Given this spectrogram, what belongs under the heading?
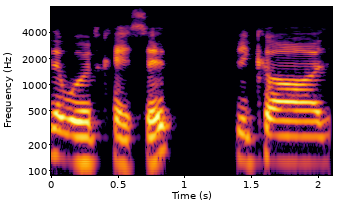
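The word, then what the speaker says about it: חסד: you say the word chesed, because if you want to say it properly, you're going to probably spit on someone next to you.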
